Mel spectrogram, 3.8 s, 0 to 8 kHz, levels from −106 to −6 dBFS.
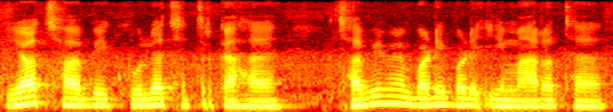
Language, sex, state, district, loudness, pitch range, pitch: Hindi, male, Jharkhand, Palamu, -21 LUFS, 110-130 Hz, 120 Hz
